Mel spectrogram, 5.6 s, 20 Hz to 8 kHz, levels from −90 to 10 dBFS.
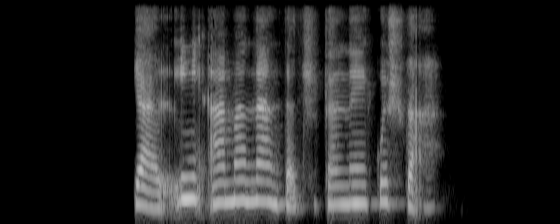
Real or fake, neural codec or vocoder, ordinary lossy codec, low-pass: fake; codec, 32 kHz, 1.9 kbps, SNAC; AAC, 48 kbps; 7.2 kHz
